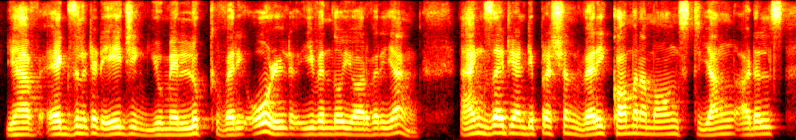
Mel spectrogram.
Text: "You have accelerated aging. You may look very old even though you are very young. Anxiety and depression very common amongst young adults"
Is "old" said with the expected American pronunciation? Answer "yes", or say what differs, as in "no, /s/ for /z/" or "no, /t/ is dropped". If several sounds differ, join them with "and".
yes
